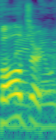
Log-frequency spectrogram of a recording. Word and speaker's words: Walter: It's pronounced Walter.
